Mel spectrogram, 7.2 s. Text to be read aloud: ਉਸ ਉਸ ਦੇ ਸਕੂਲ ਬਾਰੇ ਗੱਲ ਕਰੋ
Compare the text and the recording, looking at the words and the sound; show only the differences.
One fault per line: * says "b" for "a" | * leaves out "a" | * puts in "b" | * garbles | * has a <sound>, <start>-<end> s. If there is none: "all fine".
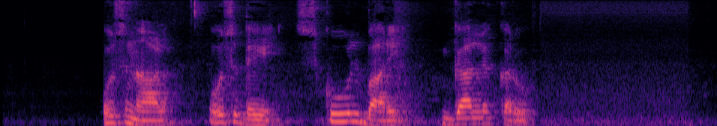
* puts in "ਨਾਲ"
